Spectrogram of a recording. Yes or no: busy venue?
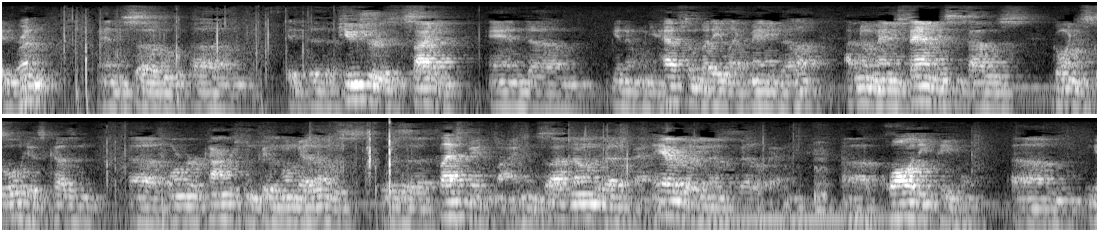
yes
